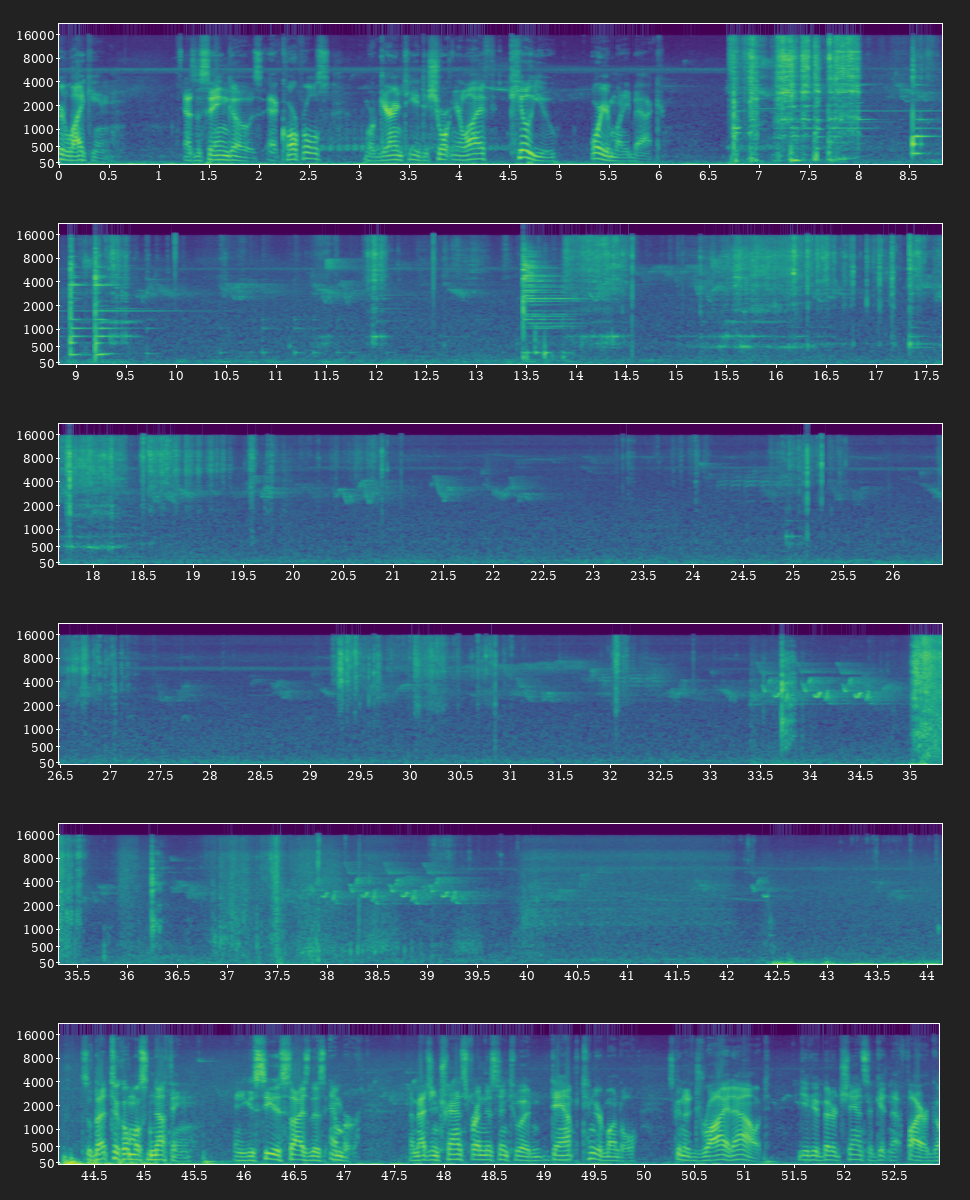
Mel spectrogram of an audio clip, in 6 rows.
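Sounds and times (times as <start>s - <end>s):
birds chirping: 0.0s - 40.9s, 41.6s - 52.9s
metal container clinking: 6.7s - 19.4s, 24.8s - 25.5s
ferro rod scraping: 6.7s - 20.0s, 24.8s - 25.6s.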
